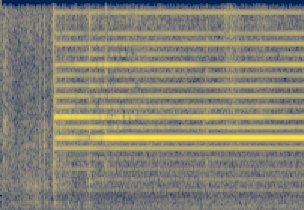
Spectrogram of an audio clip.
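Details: Kalk King reactor wet test with pumps in water, pH probe, mixer and float valve connected: startup test sequence gives a steady high buzzer tone, then a low even hum, with no rattle or grinding; quiet and normal.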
